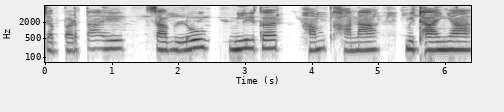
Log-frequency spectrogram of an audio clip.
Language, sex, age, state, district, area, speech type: Hindi, female, 30-45, Uttar Pradesh, Jaunpur, rural, spontaneous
